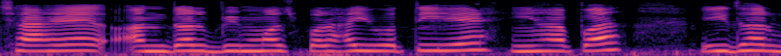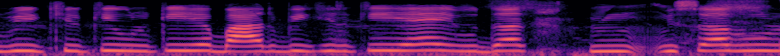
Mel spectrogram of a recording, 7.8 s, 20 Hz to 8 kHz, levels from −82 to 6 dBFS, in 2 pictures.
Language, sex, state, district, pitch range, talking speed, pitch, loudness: Hindi, female, Chhattisgarh, Sarguja, 295-320 Hz, 160 wpm, 305 Hz, -25 LUFS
